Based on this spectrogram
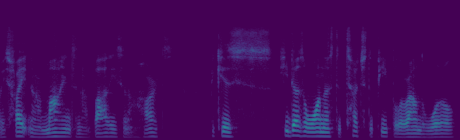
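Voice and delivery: low, quiet earnest prayer voice. Real, not acted. Pastor praying quietly over the congregation before the sermon. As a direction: pray softly and low over the people.

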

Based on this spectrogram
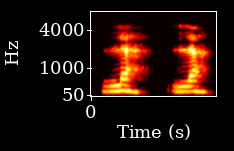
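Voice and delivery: له sounded slowly twice; slow letter sound. Shown as a demonstration. Teacher to pupils, sounding out له slowly. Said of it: "sounding out the letter".

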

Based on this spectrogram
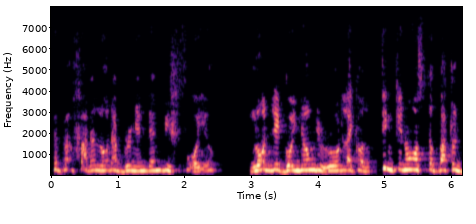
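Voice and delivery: usual speaking voice

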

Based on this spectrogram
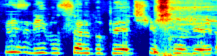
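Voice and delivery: mock outraged fan yell; mock fan rage. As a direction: rant like an angry old-school wrestling fan. Mock wrestling fan hate.

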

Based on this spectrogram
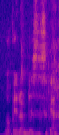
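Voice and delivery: whisper. Real, not acted. Quick aside while fitting mouthguard.

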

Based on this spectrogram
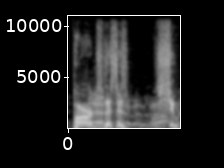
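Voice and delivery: lightly voiced frontier cowboy; a hint of an old-west gunslinger; cowboy drawl. Cowboy character greeting newcomers.

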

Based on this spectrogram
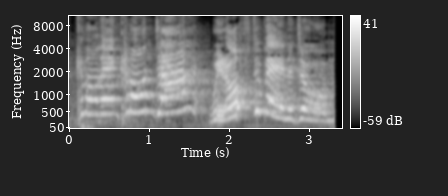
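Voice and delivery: loud, high holiday excitement; rally everyone, off on holiday; excited. Real, not acted.

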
